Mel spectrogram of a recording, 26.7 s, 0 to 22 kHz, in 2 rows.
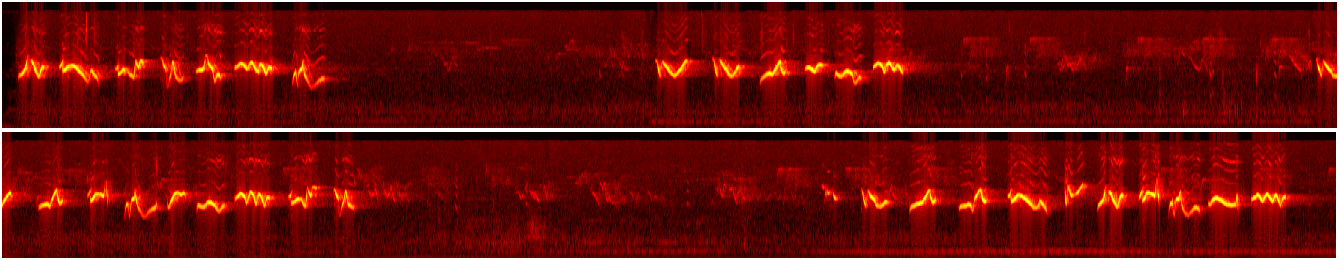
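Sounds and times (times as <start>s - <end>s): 
rose-breasted grosbeak singing whistled phrases: 0.1s - 3.4s, 6.5s - 9.2s, 13.0s - 17.4s, 21.6s - 26.4s.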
